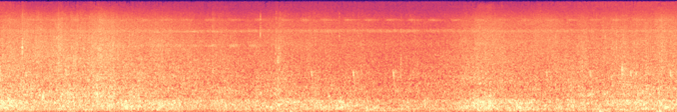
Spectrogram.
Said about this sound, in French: Phu Quoc. Au loin, les moteurs des bateaux ronronnent. L'écume tiède se brise sur le sable chaud.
